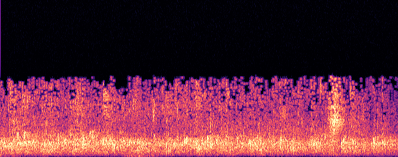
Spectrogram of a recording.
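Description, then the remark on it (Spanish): A church audience bursts into sustained applause for the Lord, a dense, steady wash of many hands clapping at once, holding at an even, fairly loud level for the whole stretch with no voices standing out. “Si lo crees así, dale un fuerte aplauso al Señor.”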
